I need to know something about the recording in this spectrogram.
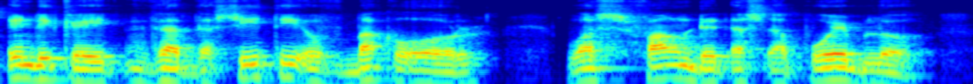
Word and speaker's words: Bacoor: what they were building the man answered bakod the Spanish pronounce it as bakur which soon became the town's name in Spanish conquistador Miguel de luarka's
